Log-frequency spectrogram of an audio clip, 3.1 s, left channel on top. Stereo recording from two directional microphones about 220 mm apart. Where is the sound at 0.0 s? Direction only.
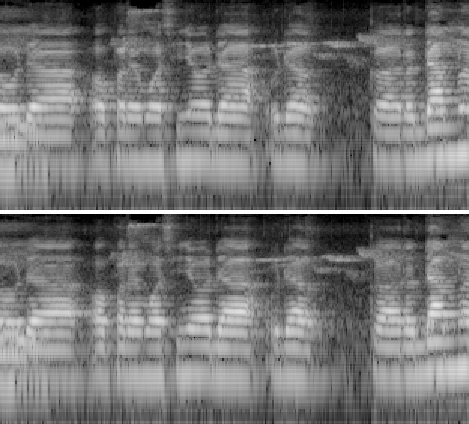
20° left (ahead or behind).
